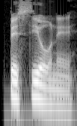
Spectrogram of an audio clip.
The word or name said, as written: Pessione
